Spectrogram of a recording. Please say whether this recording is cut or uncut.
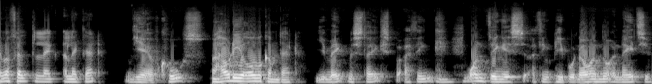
cut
